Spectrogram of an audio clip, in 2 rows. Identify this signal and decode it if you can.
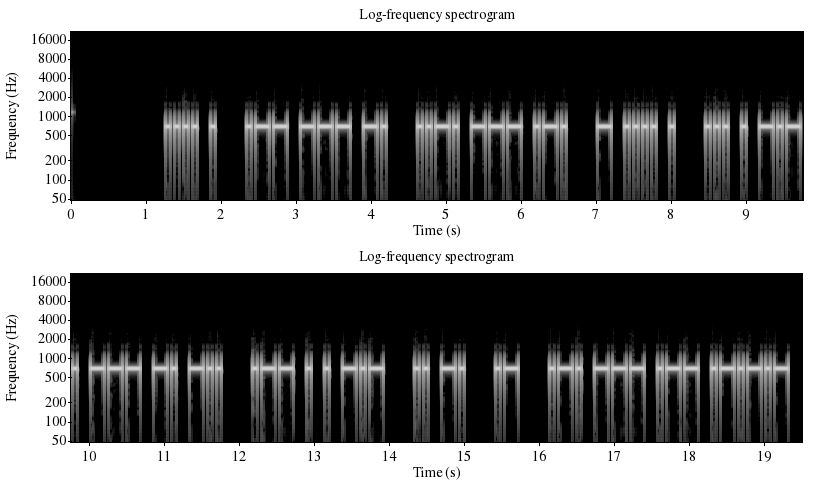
Morse code, heard as a keyed tone, about 20 wpm, 700 Hz. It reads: HE WON FOR THE SECOND WEEK IN A ROW.
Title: Sentences with 7-Word Phrases - 20wpm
